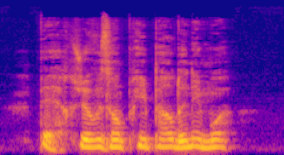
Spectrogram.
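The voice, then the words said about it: Heartrending, anguished tone. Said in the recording (French): “avec un accent déchirant”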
